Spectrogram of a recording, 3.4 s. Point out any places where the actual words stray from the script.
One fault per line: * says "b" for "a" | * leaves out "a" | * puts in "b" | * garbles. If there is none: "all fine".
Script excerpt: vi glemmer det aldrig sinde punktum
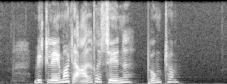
all fine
